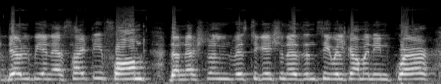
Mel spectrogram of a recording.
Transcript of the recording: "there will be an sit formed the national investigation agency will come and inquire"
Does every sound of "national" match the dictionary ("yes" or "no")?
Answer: yes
